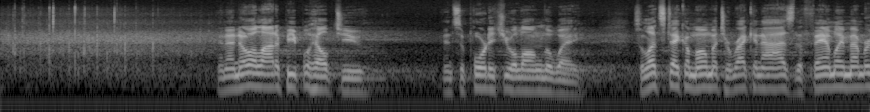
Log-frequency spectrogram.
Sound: applause

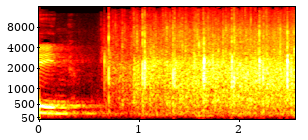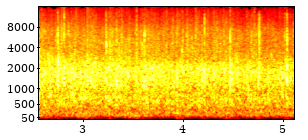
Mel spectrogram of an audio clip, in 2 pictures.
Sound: audience applauds

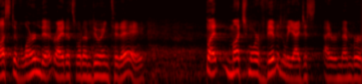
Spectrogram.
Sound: audience laughter

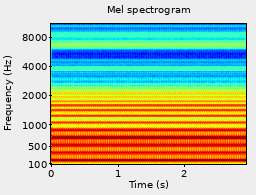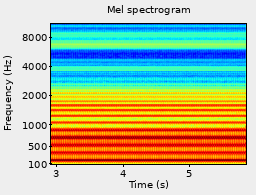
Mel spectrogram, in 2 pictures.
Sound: electronic buzzing continues

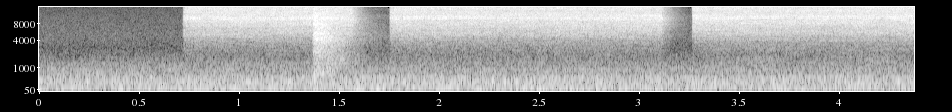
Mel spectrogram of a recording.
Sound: spray paint sprays

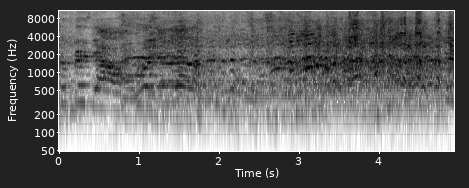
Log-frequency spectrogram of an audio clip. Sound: audience laughing

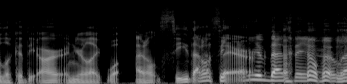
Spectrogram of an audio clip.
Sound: laughs

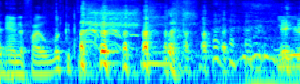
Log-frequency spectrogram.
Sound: laughing

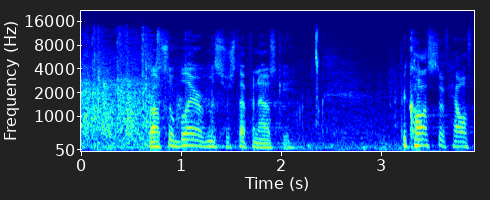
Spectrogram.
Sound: applause

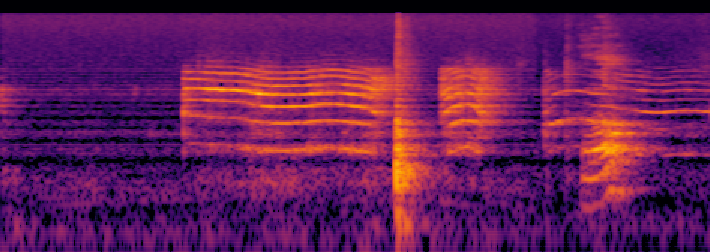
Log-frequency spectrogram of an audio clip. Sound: baby crying

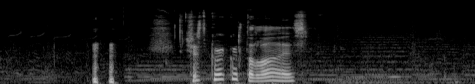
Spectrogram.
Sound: chuckling

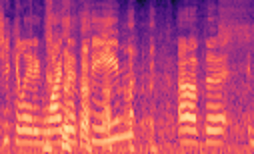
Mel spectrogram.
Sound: laughs

